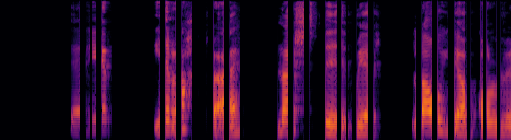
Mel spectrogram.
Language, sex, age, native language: Icelandic, male, 13, Icelandic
